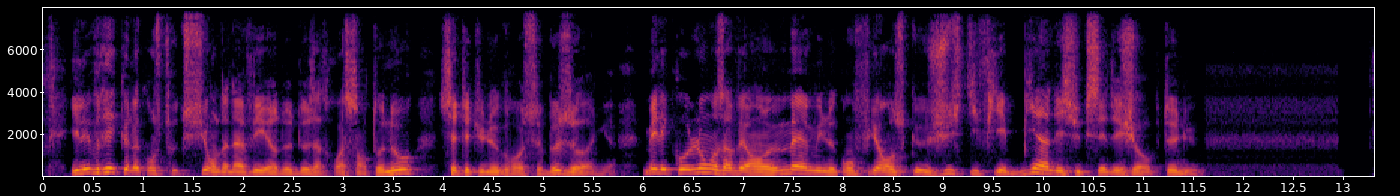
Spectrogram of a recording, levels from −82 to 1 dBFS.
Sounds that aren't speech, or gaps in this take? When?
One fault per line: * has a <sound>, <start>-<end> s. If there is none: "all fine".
all fine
